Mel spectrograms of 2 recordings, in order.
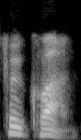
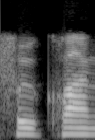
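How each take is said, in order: First: The pitch moves up and down naturally. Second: The pitch stays flat and unnatural. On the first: The speaker calls it right. "you can hear my voice is going up and down" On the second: The speaker calls it wrong. "instead of sounding like"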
